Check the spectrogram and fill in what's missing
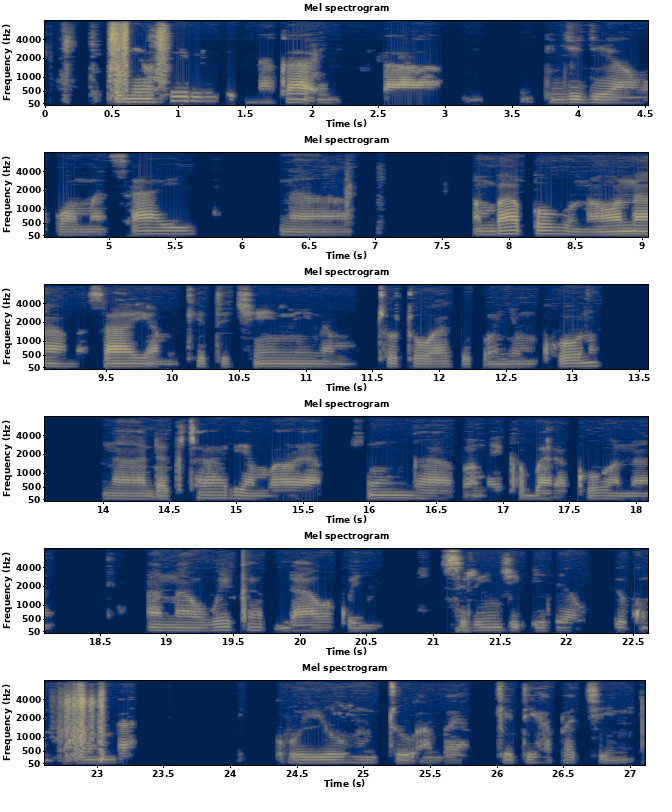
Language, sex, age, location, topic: Swahili, female, 36-49, Nakuru, health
